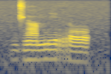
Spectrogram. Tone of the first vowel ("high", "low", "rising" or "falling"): low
